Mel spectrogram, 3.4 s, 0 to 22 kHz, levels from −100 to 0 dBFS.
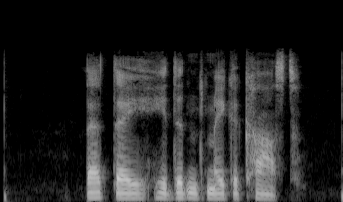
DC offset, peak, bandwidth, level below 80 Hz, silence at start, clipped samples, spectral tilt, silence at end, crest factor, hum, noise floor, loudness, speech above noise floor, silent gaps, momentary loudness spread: under 0.1%; -12 dBFS; 8 kHz; -60 dBFS; 0.05 s; under 0.1%; -6 dB/octave; 0.45 s; 22 dB; none; -82 dBFS; -32 LUFS; 51 dB; none; 9 LU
